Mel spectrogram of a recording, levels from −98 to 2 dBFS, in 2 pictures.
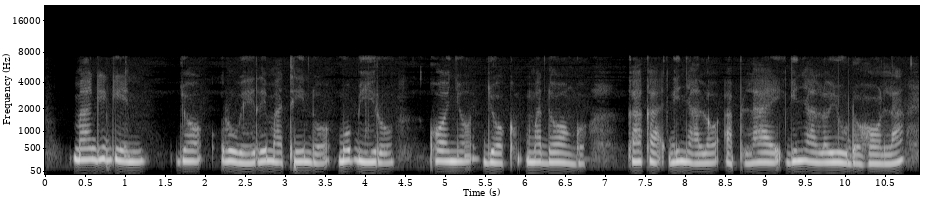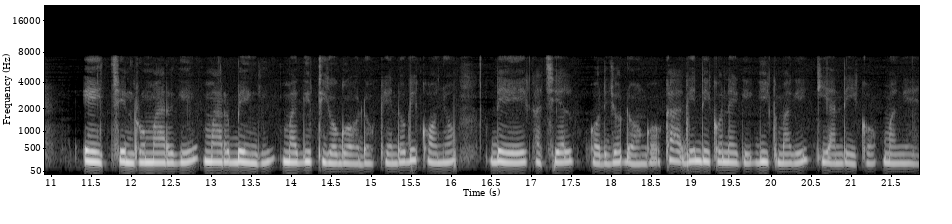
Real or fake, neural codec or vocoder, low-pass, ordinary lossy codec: real; none; 7.2 kHz; none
